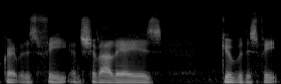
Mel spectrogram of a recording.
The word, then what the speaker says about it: Chevalier: I think is the Chevalier. correct pronunciation.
